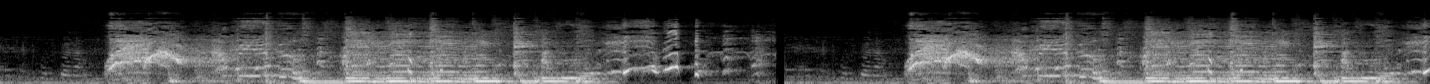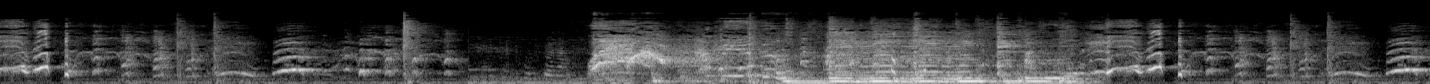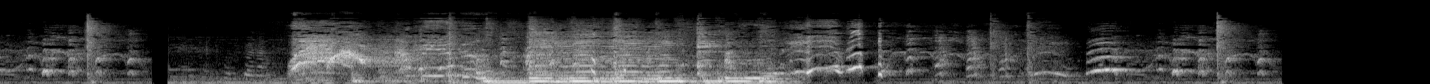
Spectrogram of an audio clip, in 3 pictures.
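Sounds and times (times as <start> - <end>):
woman laughing loudly: 1.2 - 4.3, 5.5 - 7.8, 9.7 - 12.4, 13.9 - 19.0, 19.8 - 23.5, 25.0 - 30.1, 31.6 - 35.0, 35.9 - 41.4
loud voice rising in pitch: 31.6 - 36.5.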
